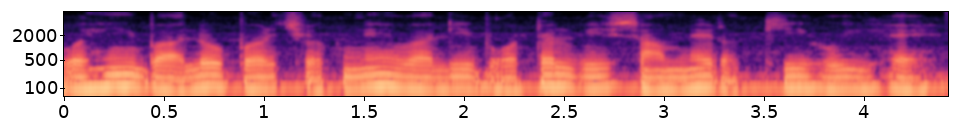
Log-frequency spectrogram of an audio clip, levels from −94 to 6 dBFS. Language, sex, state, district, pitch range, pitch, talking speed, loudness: Hindi, male, Uttar Pradesh, Lalitpur, 95-105 Hz, 100 Hz, 150 wpm, -16 LUFS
